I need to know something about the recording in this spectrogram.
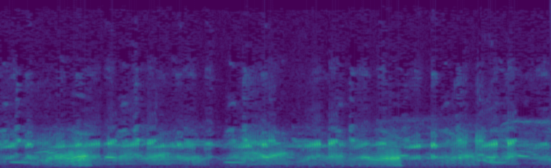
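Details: A short stretch of dense frog chorus: rough, buzzing croaks swell in waves about every second, with brief tonal peeps standing out above the din.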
